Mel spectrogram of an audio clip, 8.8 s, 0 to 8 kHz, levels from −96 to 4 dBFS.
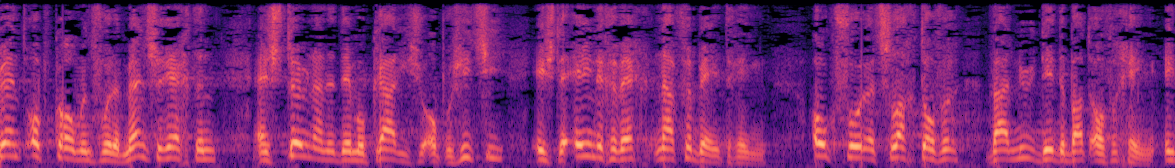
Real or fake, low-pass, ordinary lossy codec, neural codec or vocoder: real; 7.2 kHz; none; none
